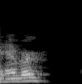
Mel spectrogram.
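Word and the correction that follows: Heimburg: How do you say his name again? – Heimberg.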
